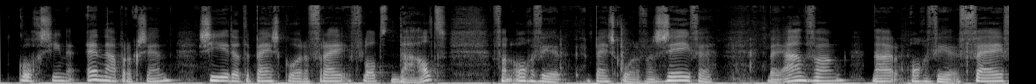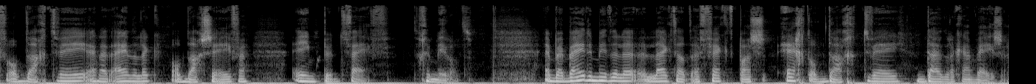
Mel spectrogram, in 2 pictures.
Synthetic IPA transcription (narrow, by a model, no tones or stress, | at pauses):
kolˠxə̥sinəɛnaːproksɛn | siːjədɑt̚dəpɛjnskoːɾəfrɛjflɔtdaːlˠtfɑnʔɔ̰nxəvɪːr | ənpɛjnsko̰ːɾəvɑnzeːvə | bɛjʔaːnvɑŋnaːrɔnxəvɪːrfɛjfɔ̰b̚dɑxtʋejɛ̰nœɥtɛ̰jndələkɔ̰p̚dɑxsḛːvəʔeːnpɵntfɛ̰jf | χəmɪdəlˠt | ɛnbɛjbɛjdəmɪdələlɛjktdɑtɛfɛktpɑs | ɛxtɔb̚dɑxtʋeː | dœɥdələkaːnʋḛːz̥əx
